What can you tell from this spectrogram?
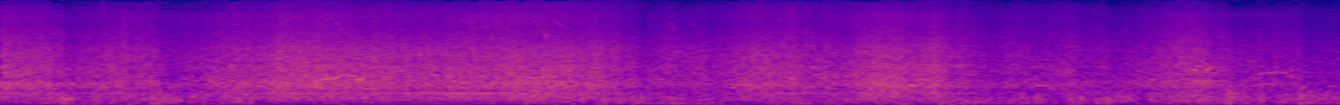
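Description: Wave pool surf: machine-made waves breaking in foam and washing along the pool edge, a continuous rush of water that swells and eases every few seconds.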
